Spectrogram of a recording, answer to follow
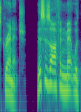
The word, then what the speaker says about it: Greenwich: Green witch, Luga, Baruga, Edinburg. Each pronunciation delivered confidently, each one wrong in a way that suggests no research was attempted. Britain does not interrupt. Britain lets the pronunciation finish. then gently says, "Right, it's Greenwich."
